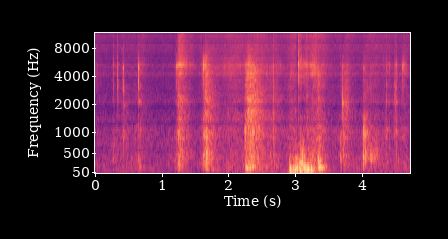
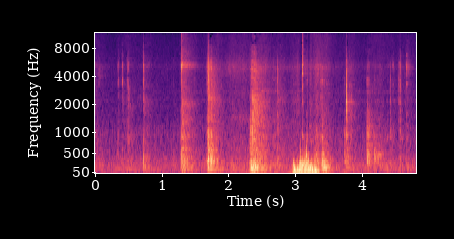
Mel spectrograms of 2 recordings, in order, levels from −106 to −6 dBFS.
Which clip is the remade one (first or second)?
first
